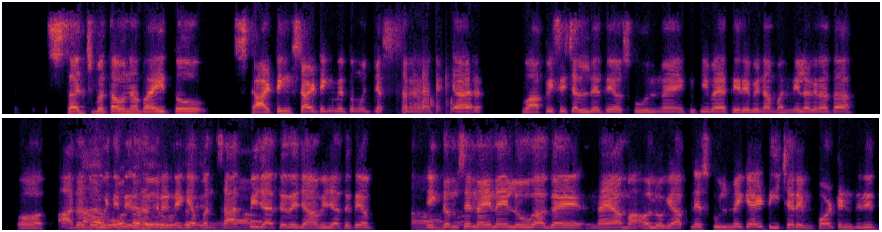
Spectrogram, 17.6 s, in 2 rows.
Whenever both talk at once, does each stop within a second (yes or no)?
no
